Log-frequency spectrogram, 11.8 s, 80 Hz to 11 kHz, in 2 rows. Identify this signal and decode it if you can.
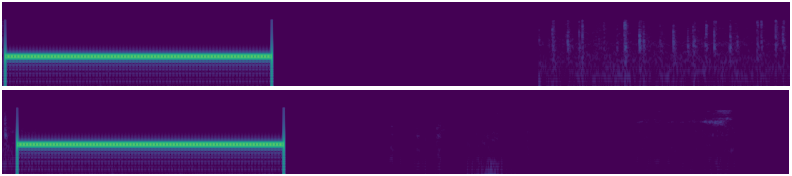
Ringback tone (North America), 440 + 480 Hz.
